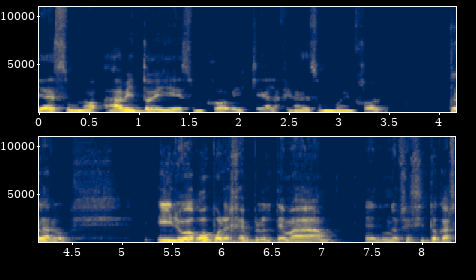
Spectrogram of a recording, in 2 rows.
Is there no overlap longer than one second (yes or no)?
yes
